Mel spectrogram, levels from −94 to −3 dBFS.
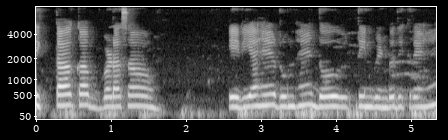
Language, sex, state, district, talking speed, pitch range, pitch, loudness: Hindi, female, Bihar, West Champaran, 155 wpm, 225-250 Hz, 235 Hz, -17 LUFS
